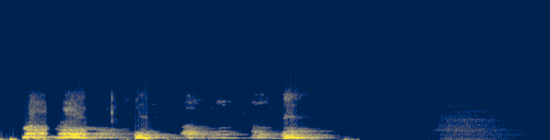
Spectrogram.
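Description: Dogs barking in a rapid run of sharp barks for about two and a half seconds, then stopping. The barking comes through a participant's open microphone on a video call.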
